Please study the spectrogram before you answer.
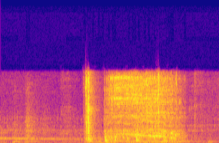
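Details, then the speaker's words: VCR with a severe sticking problem: on eject there is a sharp click, then about a second of gear whirring, but the tape never unthreads and no solenoid engagement is heard; the solenoid is suspected of not engaging. "it doesn't unthread the tape before yeah yeah it's not unthreading okay so i don't hear that solenoid engaging at all um that solenoid should actually uh you should hear it engage and i'm not hearing that"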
